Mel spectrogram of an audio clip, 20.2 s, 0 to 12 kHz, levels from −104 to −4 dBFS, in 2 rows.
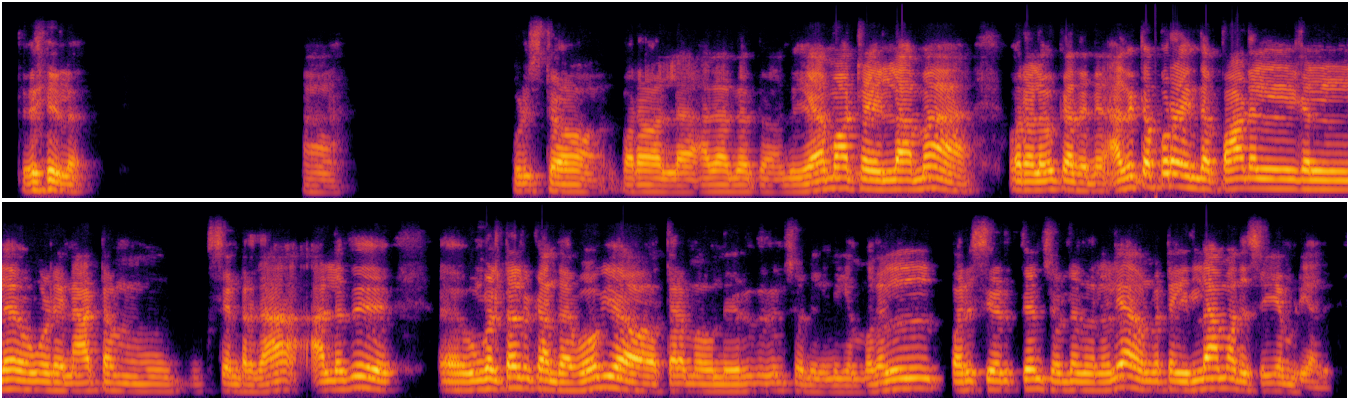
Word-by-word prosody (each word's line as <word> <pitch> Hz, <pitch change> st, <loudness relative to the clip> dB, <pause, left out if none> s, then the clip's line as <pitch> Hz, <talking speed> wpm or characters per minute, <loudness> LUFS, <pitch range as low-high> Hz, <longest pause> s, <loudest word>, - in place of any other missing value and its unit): தெரியல. 145 Hz, -4 st, +1 dB, 1.6 s
ஆ. 110 Hz, -2 st, -13 dB, 1.3 s
முடிச்சிட்டோம் 130 Hz, -2 st, -1 dB, 0.3 s
பரவால்ல. 120 Hz, -1 st, 0 dB, 0.2 s
அது 120 Hz, +1 st, -1 dB
அது 120 Hz, +1 st, -4 dB
அதன் 115 Hz, -1 st, -11 dB, 0.2 s
ஏமாற்ற 180 Hz, +2 st, +2 dB
இல்லாம 160 Hz, +1 st, +2 dB, 0.7 s
ஓரளவுக்கு 150 Hz, +2 st, +3 dB
அத 140 Hz, -2 st, 0 dB, 0.2 s
அதுக்கப்புறம் 205 Hz, +4 st, +3 dB
இந்த 175 Hz, -2 st, +3 dB
பாடல்கள்ல 165 Hz, -2 st, +2 dB
உங்களுடைய 145 Hz, -2 st, 0 dB
நாட்டம் 135 Hz, 0 st, -2 dB, 0.7 s
சென்றதா? 125 Hz, +2 st, -2 dB, 0.3 s
அல்லது 155 Hz, +5 st, 0 dB, 0.8 s
உங்கள்ட்ட 165 Hz, +4 st, +2 dB
இருக்க 170 Hz, -1 st, -1 dB
அந்த 145 Hz, -1 st, +2 dB, 0.2 s
ஓவிய 185 Hz, +1 st, +3 dB, 0.4 s
திறம 130 Hz, -1 st, -1 dB
ஒண்ணு 125 Hz, 0 st, -1 dB
இருந்ததுன்னு 135 Hz, +1 st, -8 dB
சொன்னீங்க. 115 Hz, -2 st, -7 dB
நீங்க 115 Hz, -1 st, -7 dB
முதல் 140 Hz, +6 st, 0 dB, 0.4 s
பரிசு 150 Hz, +2 st, -2 dB
எடுத்தேன்னு 165 Hz, +3 st, -1 dB
சொல்றது, 145 Hz, 0 st, -2 dB, 0.4 s
உங்கிட்ட 150 Hz, 0 st, -4 dB
இல்லாம 175 Hz, +3 st, +2 dB
அத 145 Hz, -2 st, -1 dB
செய்ய 135 Hz, 0 st, -6 dB
முடியாது. 95 Hz, -5 st, -9 dB
150 Hz, 105 wpm, -23 LUFS, 125-165 Hz, 1.6 s, ஓரளவுக்கு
